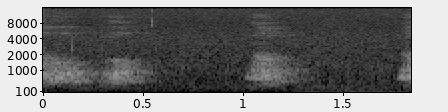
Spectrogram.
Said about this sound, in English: You're just going to have to push through, it's okay. The dog's going to make it onto these recordings.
